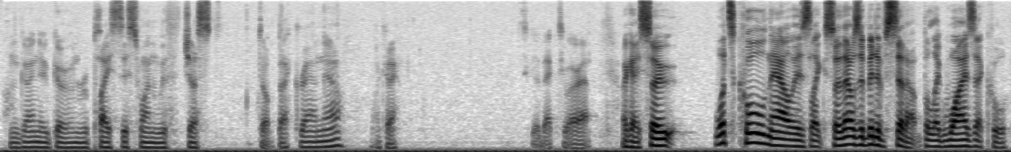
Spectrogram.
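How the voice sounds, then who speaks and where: A man with an Australian accent talks at a fairly quick pace, taking long, frequent pauses, his medium pitch carrying lively intonation while his loudness swings widely and the room echoes audibly. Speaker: software developer giving a meetup talk. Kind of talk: technical talk with live coding demo. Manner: fast.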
